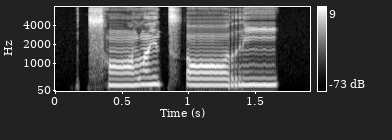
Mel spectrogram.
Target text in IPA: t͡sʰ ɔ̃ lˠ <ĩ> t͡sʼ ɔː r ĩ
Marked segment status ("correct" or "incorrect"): correct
